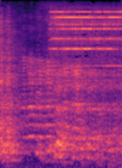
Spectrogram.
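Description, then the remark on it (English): A telephone rings with a continuous, bright electronic trill that holds steady for the whole moment, while a voice sounds faintly beneath it. “Now she's just answering a phone and hanging up.”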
